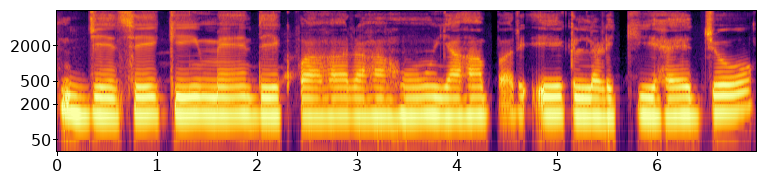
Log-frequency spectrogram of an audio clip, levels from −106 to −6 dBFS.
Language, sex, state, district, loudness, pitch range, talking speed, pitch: Hindi, male, Madhya Pradesh, Bhopal, -13 LUFS, 130-135 Hz, 110 wpm, 130 Hz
